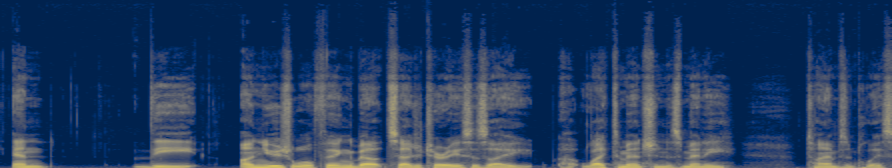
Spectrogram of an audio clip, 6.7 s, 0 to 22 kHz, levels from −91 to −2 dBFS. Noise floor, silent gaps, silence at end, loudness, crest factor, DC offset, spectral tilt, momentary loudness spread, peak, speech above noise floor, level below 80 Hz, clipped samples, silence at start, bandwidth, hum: -67 dBFS; none; 0 s; -25 LUFS; 18 dB; under 0.1%; -5.5 dB/octave; 13 LU; -8 dBFS; 43 dB; -50 dBFS; under 0.1%; 0.1 s; 16.5 kHz; none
